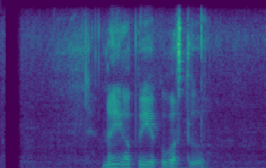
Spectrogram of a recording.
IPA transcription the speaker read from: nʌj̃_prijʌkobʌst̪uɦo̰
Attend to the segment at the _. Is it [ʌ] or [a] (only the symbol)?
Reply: ʌ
